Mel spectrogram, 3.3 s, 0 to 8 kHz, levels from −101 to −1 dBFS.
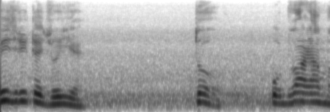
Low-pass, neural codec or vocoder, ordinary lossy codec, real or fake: none; none; none; real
